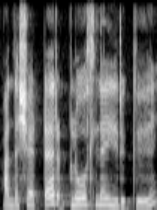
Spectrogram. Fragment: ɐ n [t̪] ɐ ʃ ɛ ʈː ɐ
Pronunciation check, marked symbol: incorrect: d̪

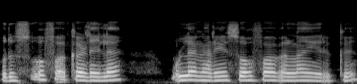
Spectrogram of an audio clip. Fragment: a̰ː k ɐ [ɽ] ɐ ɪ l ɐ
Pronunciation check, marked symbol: correct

